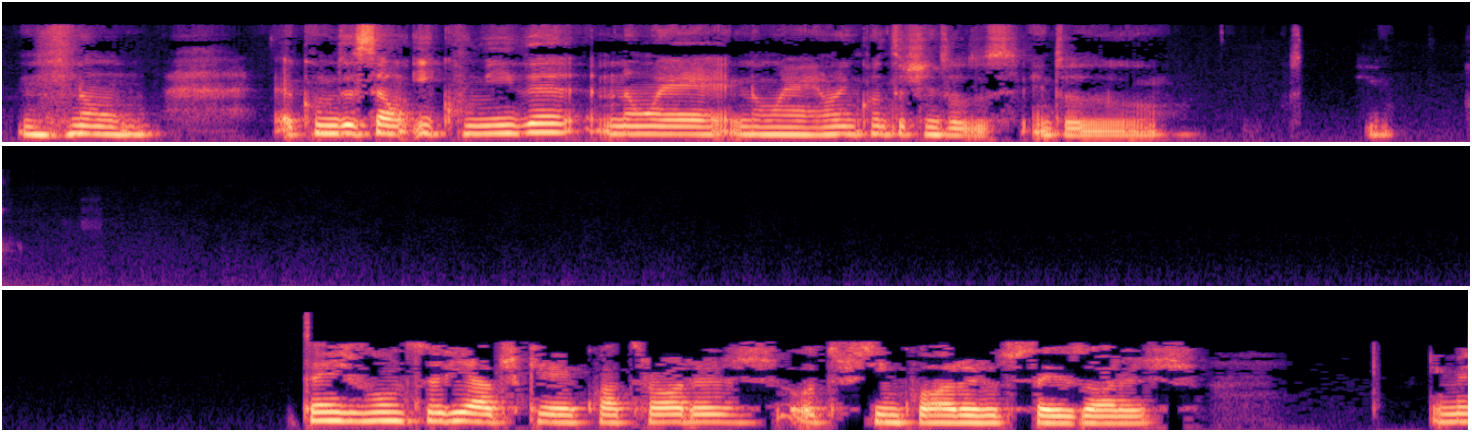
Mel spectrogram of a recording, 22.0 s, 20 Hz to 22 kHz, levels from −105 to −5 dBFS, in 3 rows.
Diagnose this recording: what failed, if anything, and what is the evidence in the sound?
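At the network stage, an adaptive stream at a lower bitrate took over from 16.21 s to the end: the speech abruptly loses everything above 5.6 kHz, with no gap. A spectrogram shows a sharp horizontal ceiling, consistent with a switch from roughly 128 kbit/s MP3 to around 13 kbit/s.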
